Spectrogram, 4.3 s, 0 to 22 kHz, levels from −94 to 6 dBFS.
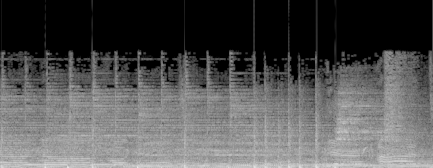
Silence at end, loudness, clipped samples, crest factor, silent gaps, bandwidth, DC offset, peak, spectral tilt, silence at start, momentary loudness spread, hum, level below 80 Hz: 0 s; -13 LUFS; under 0.1%; 14 dB; none; 15.5 kHz; under 0.1%; 0 dBFS; -4 dB/octave; 0 s; 3 LU; none; -24 dBFS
